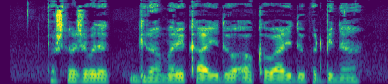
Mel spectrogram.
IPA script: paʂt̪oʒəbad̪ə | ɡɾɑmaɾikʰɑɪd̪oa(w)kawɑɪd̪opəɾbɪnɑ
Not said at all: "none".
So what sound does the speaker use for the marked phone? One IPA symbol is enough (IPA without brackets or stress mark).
w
